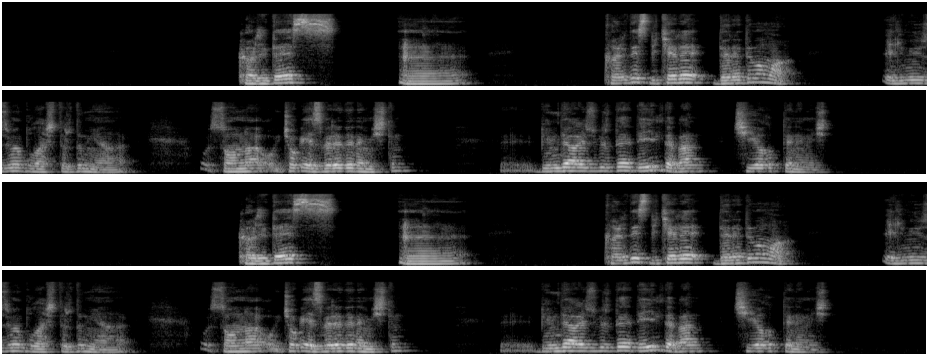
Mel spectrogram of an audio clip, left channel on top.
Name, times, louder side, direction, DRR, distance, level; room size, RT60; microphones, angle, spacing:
voice 1, 2.4-3.3 4.0-4.6 6.0-7.9 8.8-10.5 10.8-11.0 11.2-13.3 14.2-16.3 16.6-17.5, equal, 5° left, 0.4 m, -23 dB
2.6 x 2.2 x 2.8 m
head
